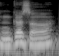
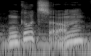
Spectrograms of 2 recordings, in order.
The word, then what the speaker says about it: Guzzo: This time I pronounced his last name correctly. Not Guzzo, but instead Guzzo.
